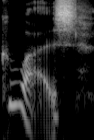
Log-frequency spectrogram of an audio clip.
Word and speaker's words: Kouraj: I'm your vocal athlete, Kuage.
